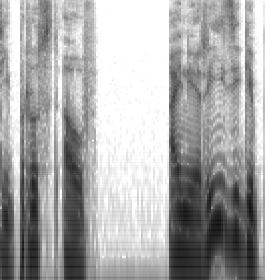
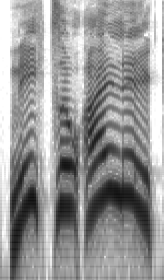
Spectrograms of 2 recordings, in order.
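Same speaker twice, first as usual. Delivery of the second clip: high, louder, drawn-out call; called from the woods; 13 semitones higher, 4 dB louder, slower than usual. A narrator's reading. An enemy calls out from the forest, high slow shout. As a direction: stop them from afar. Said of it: "schreit jemand aus dem Wald".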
